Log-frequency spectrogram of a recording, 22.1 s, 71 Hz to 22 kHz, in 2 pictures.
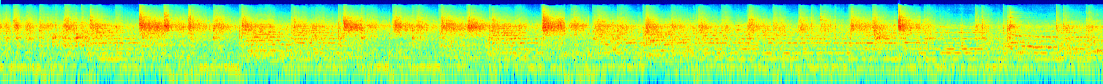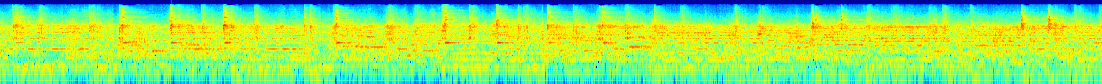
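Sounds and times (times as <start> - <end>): concert band with brass: 0.0 - 22.0
junkyard percussion strikes: 0.0 - 22.0.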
